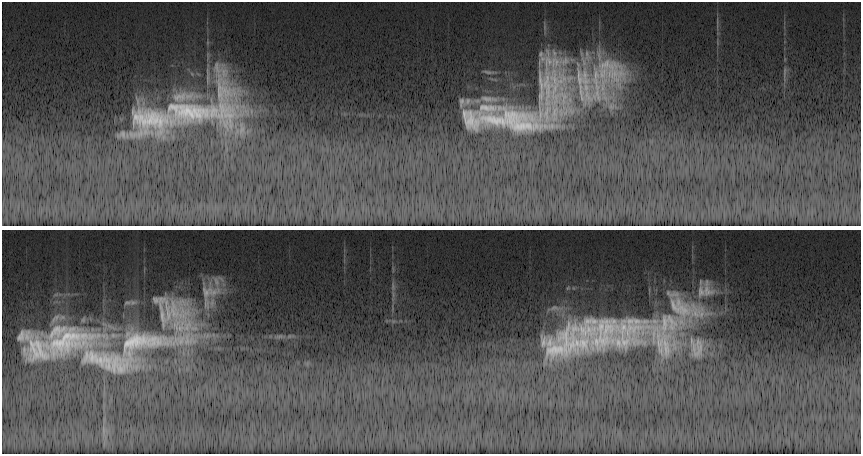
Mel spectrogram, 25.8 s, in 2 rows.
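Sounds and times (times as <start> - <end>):
common blackbird singing: 1.8 - 3.9, 6.9 - 9.4, 13.1 - 17.6, 21.0 - 23.8.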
